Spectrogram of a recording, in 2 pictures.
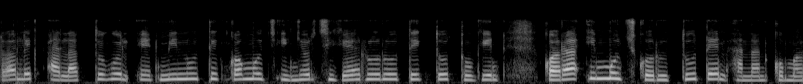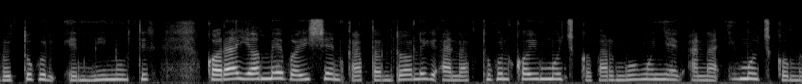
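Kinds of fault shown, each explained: Opus voice compression: throughout, a linear-prediction coder removes everything above 8.5 kHz and coarsens the excitation, so the speech sounds muffled and hoarse, which fits roughly 10 kbps.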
